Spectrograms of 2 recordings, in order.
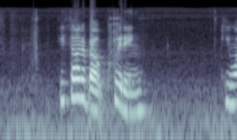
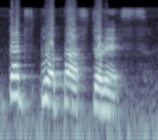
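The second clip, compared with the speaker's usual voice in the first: slow, loud outraged exclamation; Igor exclaiming; 2 semitones higher, 7 dB louder, slower than usual. A narrator's reading. Igor outraged at the idea of Myra deciding, loud exclamation. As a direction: spit out the outrage slowly and loudly. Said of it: "exclaimed Igor".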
